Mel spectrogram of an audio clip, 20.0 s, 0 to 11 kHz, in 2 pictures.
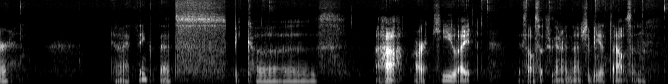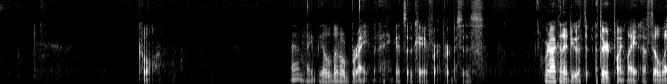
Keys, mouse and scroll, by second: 0.3-1.3 middle drag, 1.3-2.6 scroll down 2, 3.9 click, 7.2-10.1 drag, 9.1 0, 10.6-12.8 middle drag, 12.8-14.1 scroll up 3, 14.1 scroll down 1, 14.2-14.6 scroll down 1, 14.6-17.3 middle drag, 16.7-17.2 scroll down 2, 17.2 scroll up 1.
